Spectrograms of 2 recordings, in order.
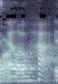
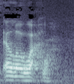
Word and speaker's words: Eloah: Because you might think it's Eloha. It's Eloah. It's Eloah. Because it has, and it's a little short, because of the dot, right? So that's how it's pronounced, Eloah.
